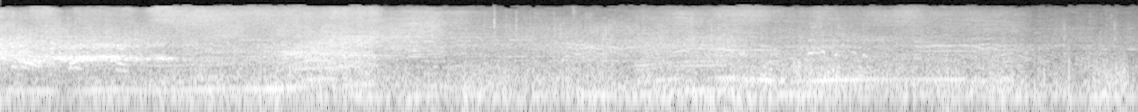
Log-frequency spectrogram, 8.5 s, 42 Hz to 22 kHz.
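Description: Toyota Altezza SXE10's four-cylinder engine revving up and down as the car is driven hard around a tight cone course, with bursts of tyre squeal in the turns, loudest near the start and about two to three seconds in.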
